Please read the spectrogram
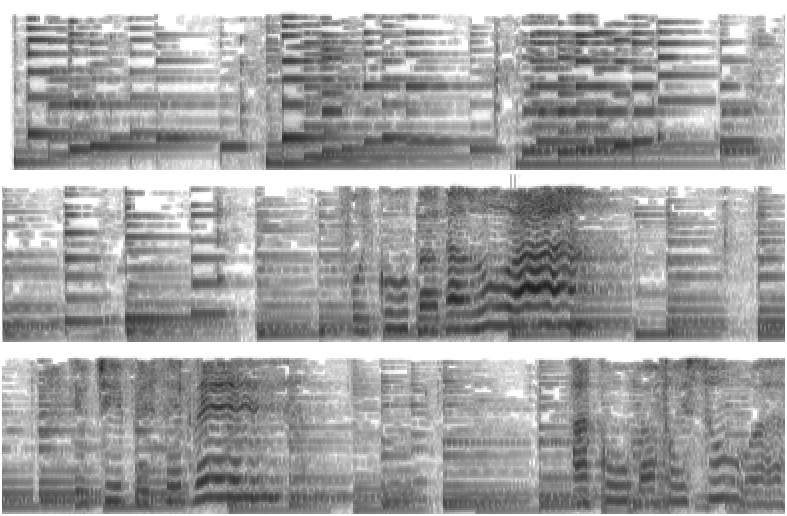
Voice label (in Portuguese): Te Amo Te Amo Masculino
